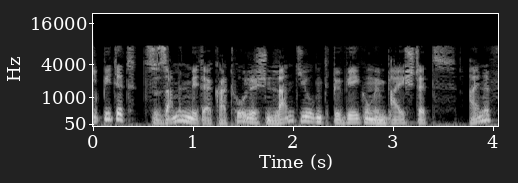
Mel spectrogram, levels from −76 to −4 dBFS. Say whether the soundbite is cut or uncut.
cut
